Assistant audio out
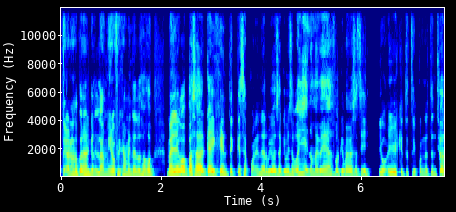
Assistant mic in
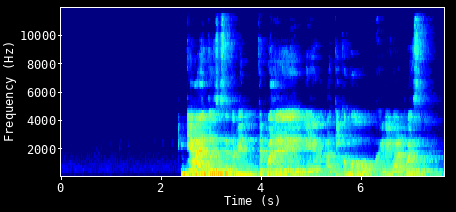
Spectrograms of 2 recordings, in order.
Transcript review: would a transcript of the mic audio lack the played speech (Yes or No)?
Yes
